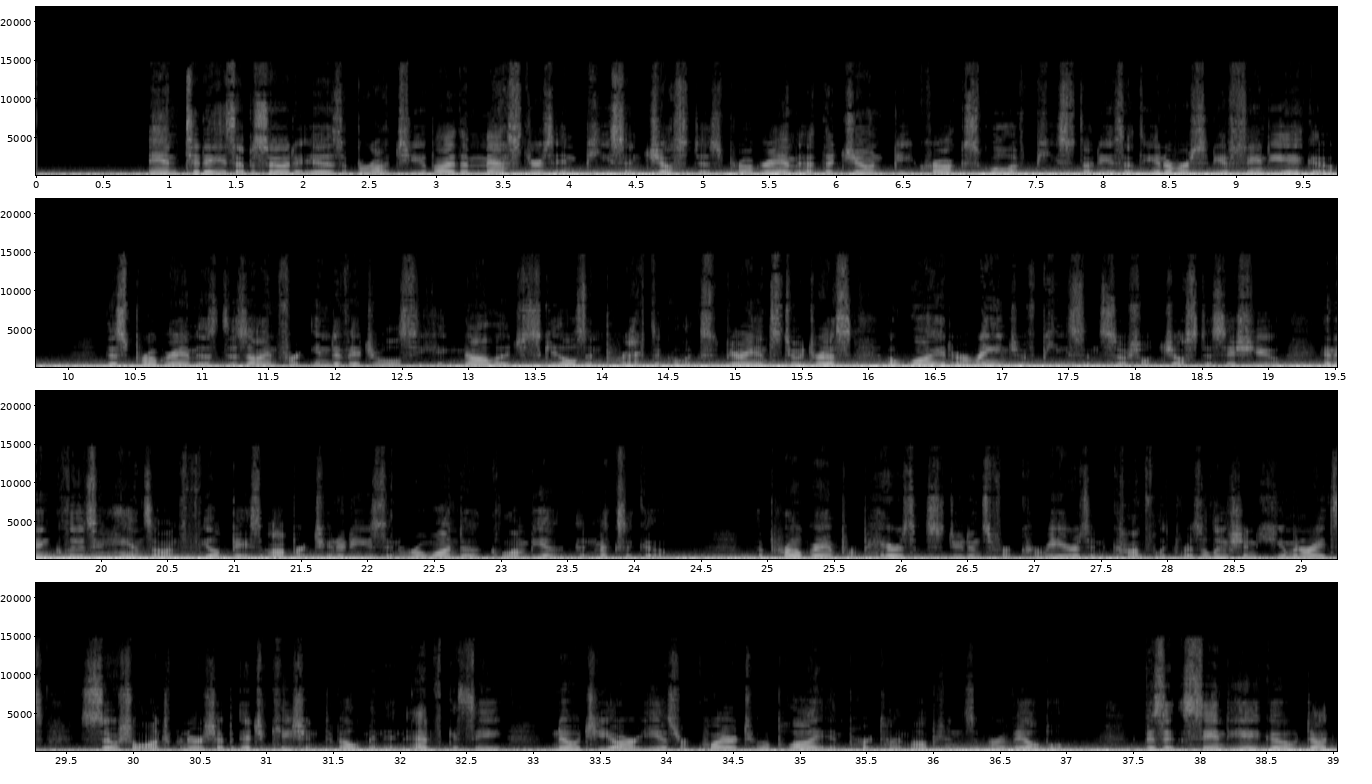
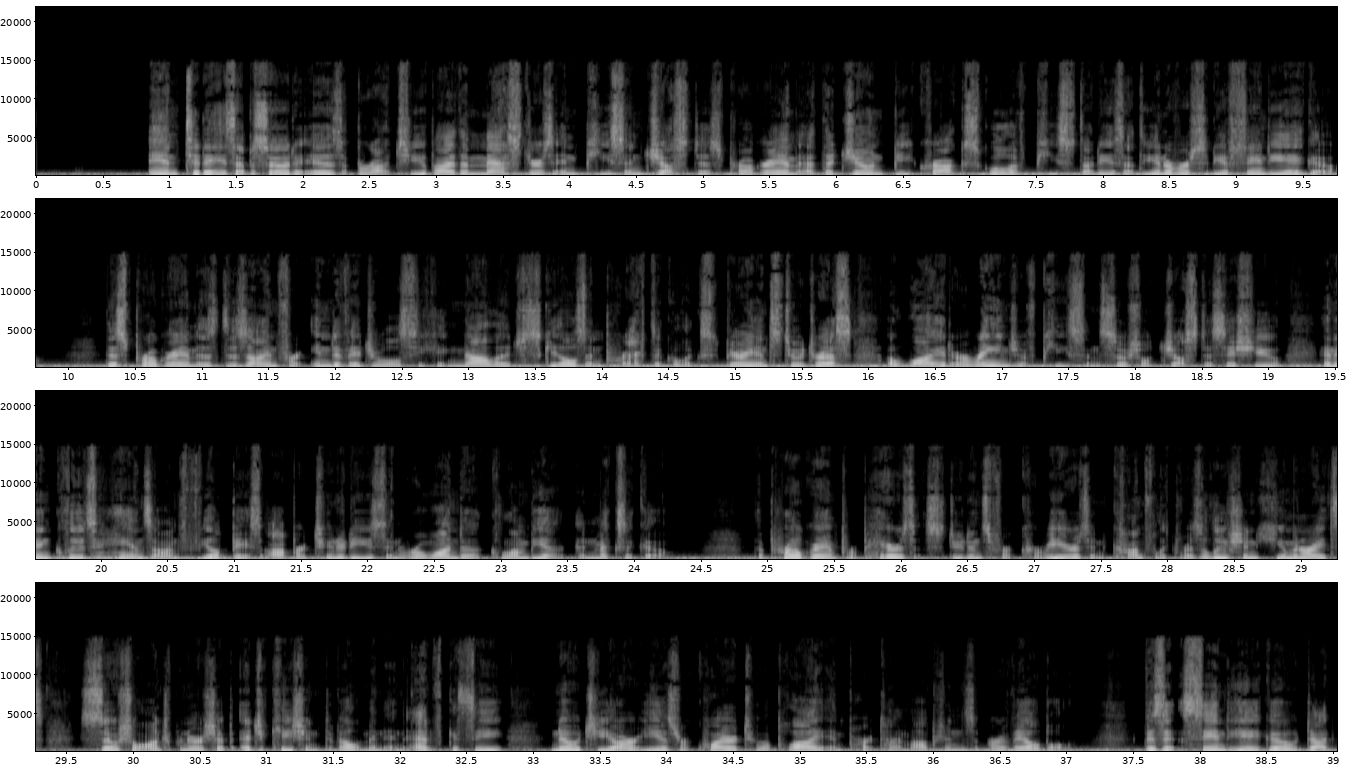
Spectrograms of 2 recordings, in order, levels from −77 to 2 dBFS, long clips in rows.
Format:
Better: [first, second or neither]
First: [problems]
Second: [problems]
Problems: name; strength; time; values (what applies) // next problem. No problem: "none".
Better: second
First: low rumble; loud; throughout; 4 dB below the speech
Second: low rumble; faint; throughout; 25 dB below the speech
